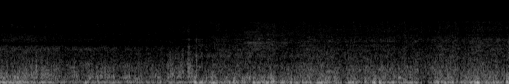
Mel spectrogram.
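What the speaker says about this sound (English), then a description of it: "Man, this wind's too bad." Strong outdoor wind buffets a microphone on a city sidewalk, producing a constant low, rumbling roar that fills the whole stretch with no voices.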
